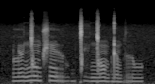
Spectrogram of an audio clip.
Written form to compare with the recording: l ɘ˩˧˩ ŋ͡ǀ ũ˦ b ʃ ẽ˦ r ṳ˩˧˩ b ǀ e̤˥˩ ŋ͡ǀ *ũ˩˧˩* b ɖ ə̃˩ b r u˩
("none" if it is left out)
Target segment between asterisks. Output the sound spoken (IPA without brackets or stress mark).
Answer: õ˩˧˩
